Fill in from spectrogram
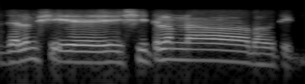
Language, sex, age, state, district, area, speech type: Sanskrit, male, 18-30, Madhya Pradesh, Chhindwara, urban, conversation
